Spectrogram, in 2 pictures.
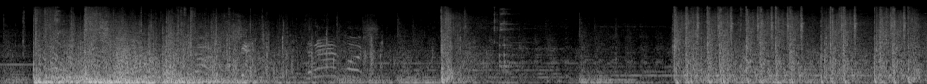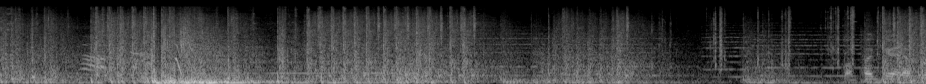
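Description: Sustained video game gunfire from Uncharted 4 during a wave-based firefight, with bursts of shots and booms running almost continuously at high loudness, layered under a player's talk.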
